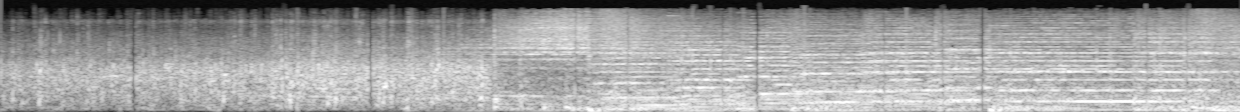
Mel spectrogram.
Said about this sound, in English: I'll get the game show congratulation noises going. Give me a second. Here we go.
